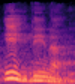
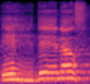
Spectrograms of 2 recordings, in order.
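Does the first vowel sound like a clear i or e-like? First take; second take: clear i; e-like. First: The i vowel is a clear, tense i. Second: The i vowel drifts toward an e sound. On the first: The speaker calls it right. "jadi i-nya gitu" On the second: The speaker calls it wrong. "Jangan ke e"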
